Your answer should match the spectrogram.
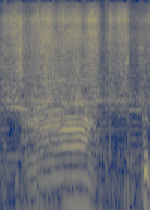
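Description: Pork fat being rubbed across a hot cast-iron pot lid, a faint hiss as the fat greases the seasoned iron. In the middle, a drawn-out low voice sounds for about a second, rising and then falling in pitch.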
